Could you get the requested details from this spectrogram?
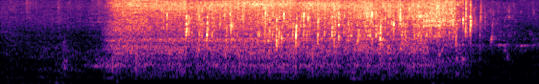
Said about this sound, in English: Give those a rinse.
